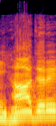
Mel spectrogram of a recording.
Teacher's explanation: दीर्घ स्वर से भी अधिक समय लगता है और पुकारने में या नाटक के संवाद में इसका प्रयोग किया जाता है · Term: प्लुत स्वर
